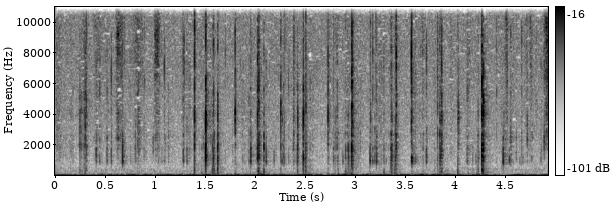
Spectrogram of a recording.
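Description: Long nails scratch the grooved face of a solid green glycerin soap bar held in the hand, with a pile of shavings below. The sound is a rapid run of short, crisp scraping and crinkling strokes over a low steady hum, each stroke stopping almost at once.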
